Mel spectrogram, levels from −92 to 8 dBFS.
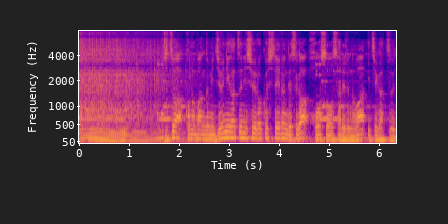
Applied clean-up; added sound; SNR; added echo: none; none; none; reverberation time 0.5 s.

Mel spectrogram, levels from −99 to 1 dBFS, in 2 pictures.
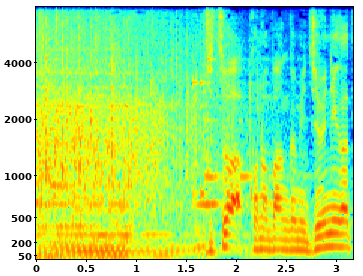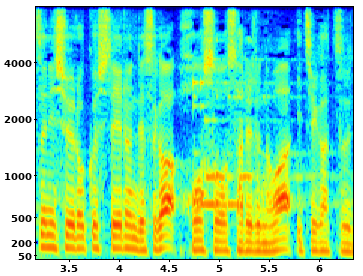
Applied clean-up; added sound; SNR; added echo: none; none; none; none.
